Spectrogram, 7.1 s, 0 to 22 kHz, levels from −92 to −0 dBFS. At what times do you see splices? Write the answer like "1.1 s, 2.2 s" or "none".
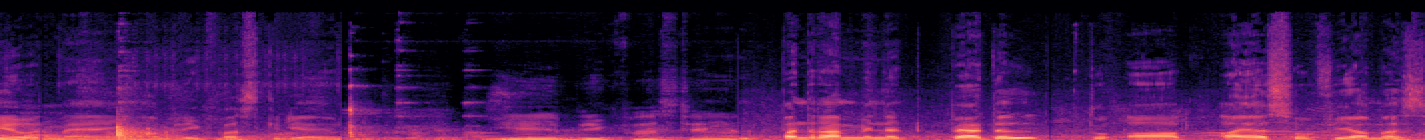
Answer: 1.7 s, 3.7 s, 5.3 s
